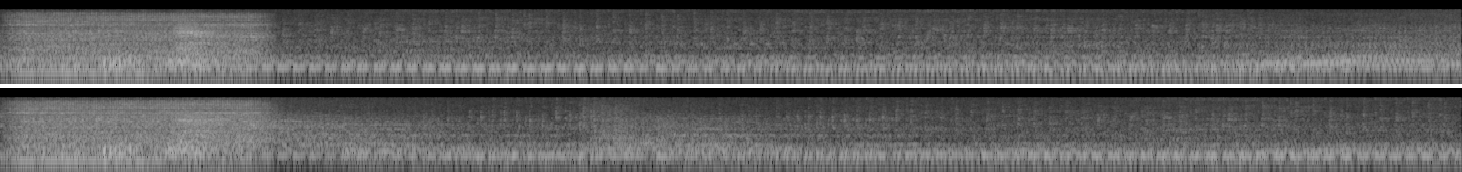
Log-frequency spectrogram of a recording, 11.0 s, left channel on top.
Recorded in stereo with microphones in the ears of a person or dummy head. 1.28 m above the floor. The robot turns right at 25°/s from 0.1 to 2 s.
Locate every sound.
1.3 s whispering: 20° left (ahead or behind), 0.7 m; by 1.7 s 25° left (ahead or behind), 0.7 m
